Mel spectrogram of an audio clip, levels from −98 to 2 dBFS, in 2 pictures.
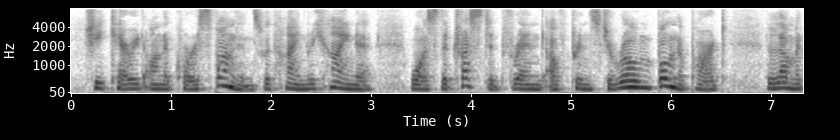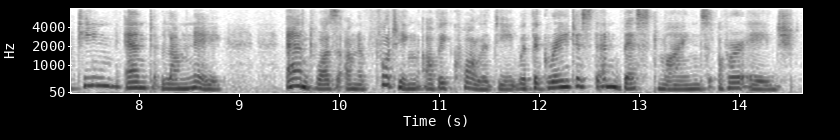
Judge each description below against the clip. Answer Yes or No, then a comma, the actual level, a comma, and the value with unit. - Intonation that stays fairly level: No, average, 4.8 semitones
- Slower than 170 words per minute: Yes, average, 145 wpm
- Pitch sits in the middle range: Yes, medium, 170 Hz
